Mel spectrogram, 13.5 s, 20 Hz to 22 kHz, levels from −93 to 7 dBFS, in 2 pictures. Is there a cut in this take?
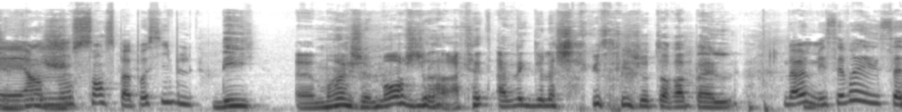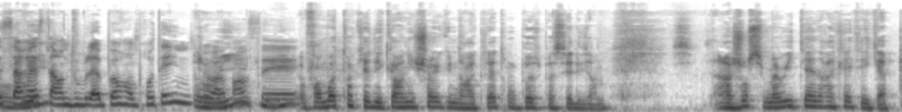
yes; 1 cut; at 1.5 s

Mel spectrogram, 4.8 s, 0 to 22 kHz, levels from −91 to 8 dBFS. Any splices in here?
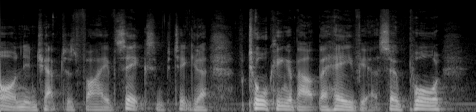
yes; 1 cut; at 1.1 s

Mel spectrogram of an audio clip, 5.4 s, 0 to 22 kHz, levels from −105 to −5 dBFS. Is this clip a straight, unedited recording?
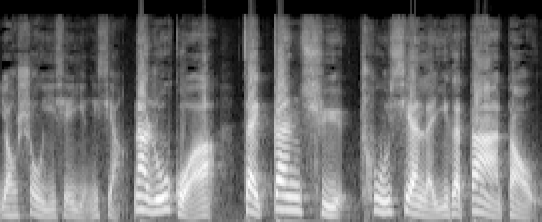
no; 1 cut; at 1.3 s

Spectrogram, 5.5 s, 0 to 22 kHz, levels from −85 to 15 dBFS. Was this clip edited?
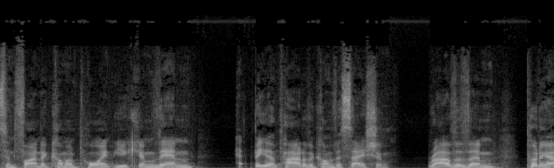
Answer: no; 0 cuts

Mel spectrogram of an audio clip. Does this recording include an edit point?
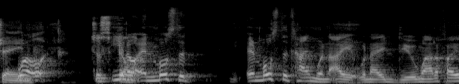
no; 0 cuts

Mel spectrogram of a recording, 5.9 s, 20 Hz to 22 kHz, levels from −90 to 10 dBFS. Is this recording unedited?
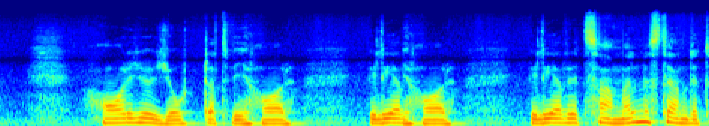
no; 1 cut; at 3.4 s

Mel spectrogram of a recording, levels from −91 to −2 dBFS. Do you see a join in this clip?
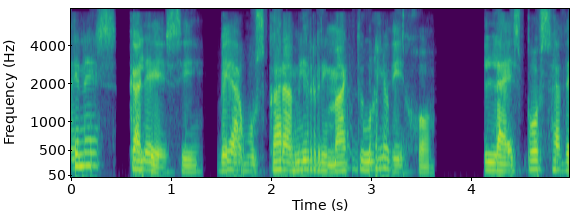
yes; 1 cut; at 1.4 s

